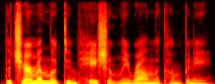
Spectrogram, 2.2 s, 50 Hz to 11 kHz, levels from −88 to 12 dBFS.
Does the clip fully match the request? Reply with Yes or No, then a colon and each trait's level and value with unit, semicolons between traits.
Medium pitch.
No: high, 210 Hz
